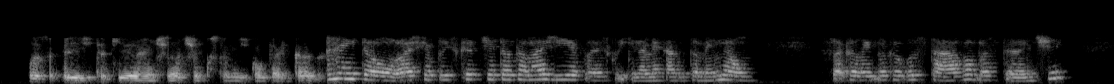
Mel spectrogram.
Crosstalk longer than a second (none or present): none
